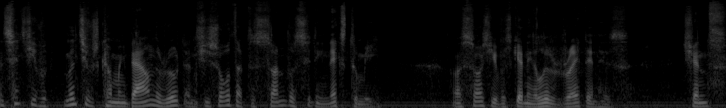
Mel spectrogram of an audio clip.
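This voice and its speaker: A man speaks very fast with a Danish accent, his pitch medium. His tone is bright and sharp, and his intonation lively. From Denmark. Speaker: conference speaker. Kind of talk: conference presentation. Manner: halting.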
